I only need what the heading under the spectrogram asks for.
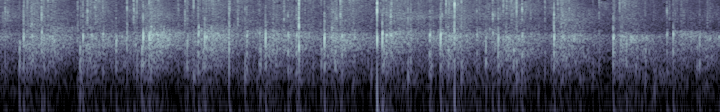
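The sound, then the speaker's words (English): A crowd applauds steadily for those who taught during the summer. Dense, overlapping claps form a bright, hissy wash at an even, moderate level throughout. No voices are heard. “And like round of applause worthy.”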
